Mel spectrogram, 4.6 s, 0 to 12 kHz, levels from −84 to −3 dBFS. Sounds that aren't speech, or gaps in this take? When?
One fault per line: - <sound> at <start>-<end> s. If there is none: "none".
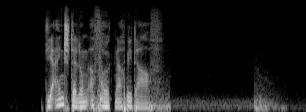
none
